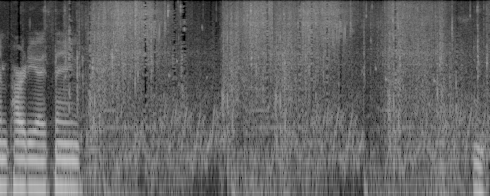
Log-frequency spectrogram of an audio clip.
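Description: Creatures burst with a squelchy splat.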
